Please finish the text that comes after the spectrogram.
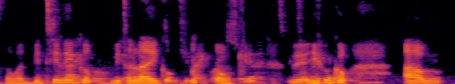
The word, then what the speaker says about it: vitiligo: with Vital I don't even know how to pronounce the word vitiligo. Vitiliggo.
